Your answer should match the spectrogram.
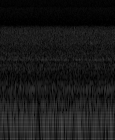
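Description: Steady low vehicle rumble with a faint hiss over it, even throughout with no distinct events.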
